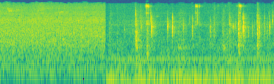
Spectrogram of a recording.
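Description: Even outdoor background hiss, then about a second and a half in it cuts to a room with a steady low electrical hum and rapid, irregular clicking of computer keyboard typing.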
